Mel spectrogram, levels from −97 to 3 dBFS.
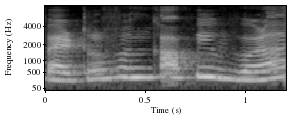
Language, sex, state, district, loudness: Hindi, female, Bihar, Darbhanga, -27 LUFS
